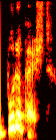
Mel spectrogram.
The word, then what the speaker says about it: Budapest: Budapest in Hungary and Budapest is how the hungarians pronounce it so budapes is tourists you know visitors I'm just telling you so that's the reason why I say budapes because the single s in Hungarian is is a like a sounds in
